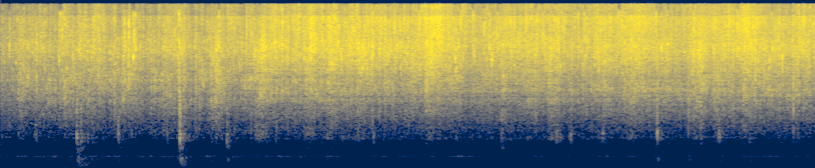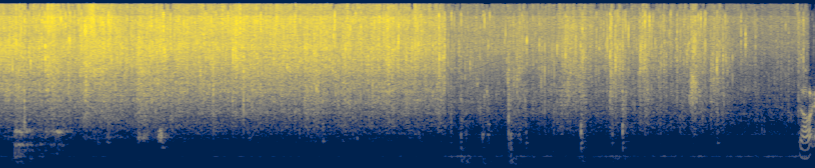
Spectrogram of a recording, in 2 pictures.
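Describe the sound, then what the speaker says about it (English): Longganisa sausage fries in a pan for fried rice, a steady, dense sizzle and crackle with occasional stirring scrapes, continuous and close throughout. "Now add the longanisa and fry until the meat is cooked all the way through"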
